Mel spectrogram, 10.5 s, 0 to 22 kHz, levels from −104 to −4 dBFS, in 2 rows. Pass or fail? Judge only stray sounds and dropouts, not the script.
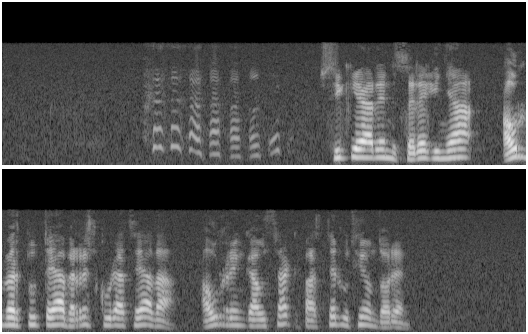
fail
